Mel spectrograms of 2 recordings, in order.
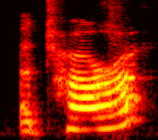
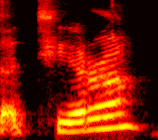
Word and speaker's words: Atira: Kim, the goddess that I got for you is Atara. Is that correct pronunciation, Heather? Well, I think it's Atira. Atira? Because there's an I there.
